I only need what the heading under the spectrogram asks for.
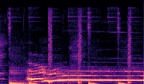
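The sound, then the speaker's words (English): A radio show producer lets out a long wolf-like howl that rises and then holds a steady pitch, loud, over a rhythmic low thumping beat. “That's the Big Bad Wolf, our producer”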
